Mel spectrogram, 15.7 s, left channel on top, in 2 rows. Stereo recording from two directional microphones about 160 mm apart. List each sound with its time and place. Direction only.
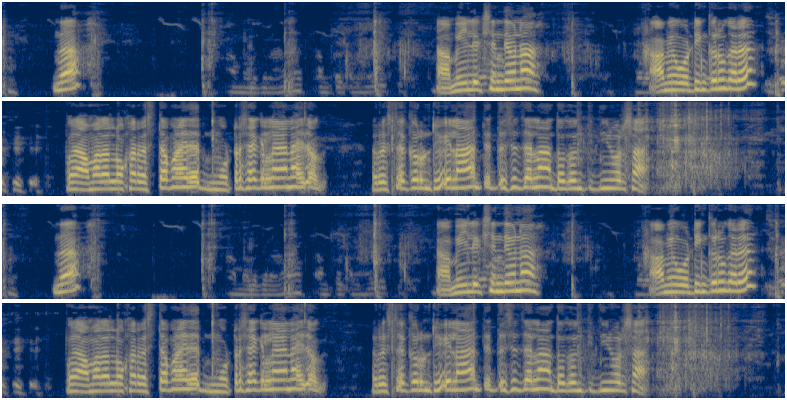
0.5 s speech: 10° right (ahead or behind)
4.3 s speech: 10° right (ahead or behind)
6.5 s speech: 20° right (ahead or behind)
14.3 s speech: 30° left (ahead or behind)
14.6 s breaking: 15° left (ahead or behind)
